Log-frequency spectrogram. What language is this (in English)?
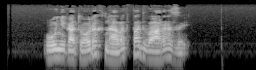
Belarusian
